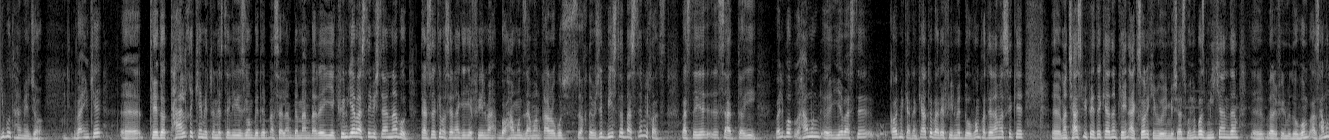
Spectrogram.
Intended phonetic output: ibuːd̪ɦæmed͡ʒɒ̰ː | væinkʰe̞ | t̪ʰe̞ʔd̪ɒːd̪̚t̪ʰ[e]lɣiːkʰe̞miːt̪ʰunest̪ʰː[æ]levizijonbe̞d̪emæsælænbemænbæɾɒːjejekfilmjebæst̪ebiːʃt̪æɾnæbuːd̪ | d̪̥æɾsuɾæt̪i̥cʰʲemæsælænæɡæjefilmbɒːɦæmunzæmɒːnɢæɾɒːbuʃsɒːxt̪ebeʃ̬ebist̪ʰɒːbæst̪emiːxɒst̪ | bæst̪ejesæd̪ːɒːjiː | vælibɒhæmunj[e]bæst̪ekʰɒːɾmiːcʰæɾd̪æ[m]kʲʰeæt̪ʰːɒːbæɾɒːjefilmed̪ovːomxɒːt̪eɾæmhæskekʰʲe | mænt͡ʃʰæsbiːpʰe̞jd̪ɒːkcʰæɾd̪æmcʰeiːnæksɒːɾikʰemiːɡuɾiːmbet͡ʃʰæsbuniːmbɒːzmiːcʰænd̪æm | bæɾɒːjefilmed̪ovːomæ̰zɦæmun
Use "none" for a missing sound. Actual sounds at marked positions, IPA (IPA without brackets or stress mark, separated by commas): æ, e, e, m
